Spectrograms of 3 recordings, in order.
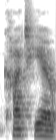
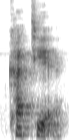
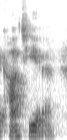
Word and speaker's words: Cartier: ribbon by the way I'm pretty sure I'm pronouncing Cartier wrong apparently I think you're supposed to pronounce it more like cut you but my French viewers please correct me if I'm wrong but yeah that's I think that's apparently how you pronounce it but you know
